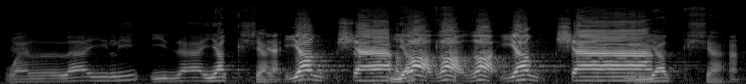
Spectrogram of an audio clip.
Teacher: Huruf gha itu bukan huruf yang dikalkalahkan atau dipantulkan, cukup ditahan.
